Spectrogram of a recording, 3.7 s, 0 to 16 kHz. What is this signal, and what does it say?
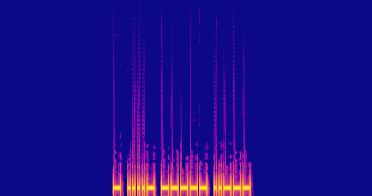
Morse code, heard as a keyed tone, about 50 wpm, 700 Hz. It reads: T402
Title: Numbers - Contest Style - 4-Digit 50wpm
